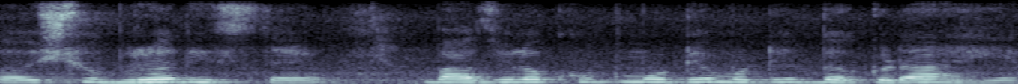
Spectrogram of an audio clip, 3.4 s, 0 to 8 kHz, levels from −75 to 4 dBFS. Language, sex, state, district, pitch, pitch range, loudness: Marathi, female, Maharashtra, Solapur, 235 Hz, 220-250 Hz, -16 LUFS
